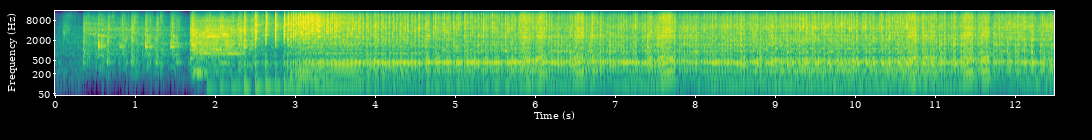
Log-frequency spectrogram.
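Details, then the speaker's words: Mazda 12a rotary engine, pulled and run on an engine stand: after spark was switched on and timing advanced, it cranks, catches and settles into a buzzy, fairly steady idle with throttle blips, running well enough. "Well, that was much better. Looks like the tape's holding up. Heck yeah."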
